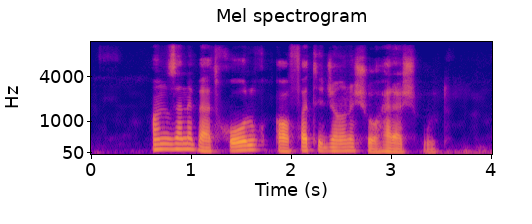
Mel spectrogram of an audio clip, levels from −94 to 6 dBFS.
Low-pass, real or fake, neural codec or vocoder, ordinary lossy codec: 10.8 kHz; fake; codec, 24 kHz, 1.2 kbps, DualCodec; MP3, 96 kbps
